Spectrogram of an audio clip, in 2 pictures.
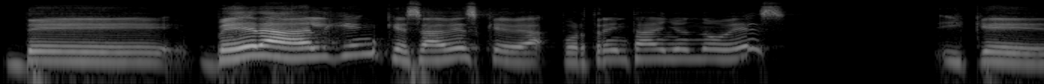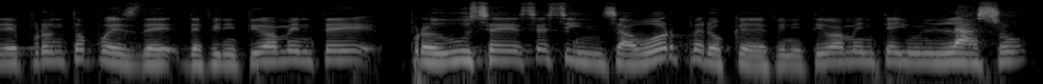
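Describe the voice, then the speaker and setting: A man's voice: high voice, measured pace, sharp tone, smooth. A man, a pastor preaching at a church service, telling a personal story in a conversational way and often asking the congregation questions.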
